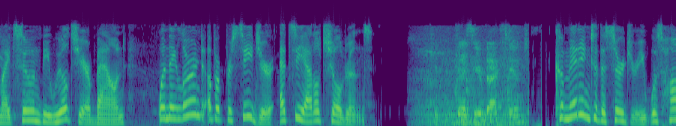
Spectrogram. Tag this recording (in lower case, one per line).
speech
